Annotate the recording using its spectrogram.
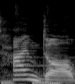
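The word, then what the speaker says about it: Heimdallr: hind dog now arriving on platform to this pronounced Heimdall why is there an R why do I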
